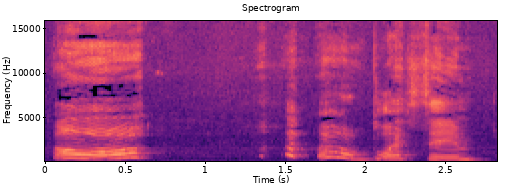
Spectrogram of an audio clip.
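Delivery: loud, high, tender aw; heartfelt aw to chat; touched aw. Real, not acted. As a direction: melt at the news. Moved by chat news.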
